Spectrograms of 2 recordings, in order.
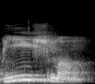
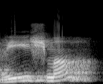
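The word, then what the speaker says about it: ভীষ্ম: দ্রুণ প্রামুখাতা আট অক্ষর ভিষম ভি মহাপ্রাণ উচন করতে হবে দীর্ঘস্বর দেখুন বাংলাতে কিন্তু আমরা বিশ্ব বলি সংস্কৃত উচ্চারণের ক্ষেত্রে আমাদের প্রতিটি বর্ণের সতন্ত্র উচন করতে হবে বলতে হবে ভীষম ভীষম দ্রুণ প্রামুখতাহ আট অক্ষর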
